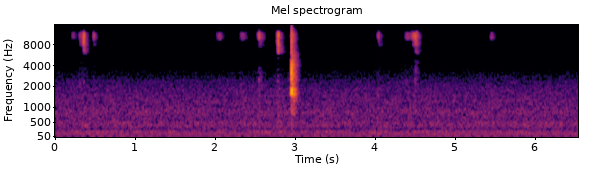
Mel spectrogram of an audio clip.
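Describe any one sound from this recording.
Soft clicks and taps come from a rubber case being handled.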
